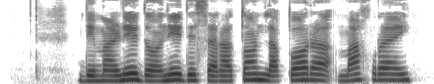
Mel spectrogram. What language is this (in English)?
Pashto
